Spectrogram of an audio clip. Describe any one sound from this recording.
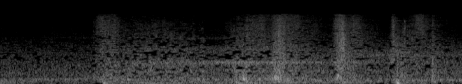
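A sword swishes and clangs in quick slashes.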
